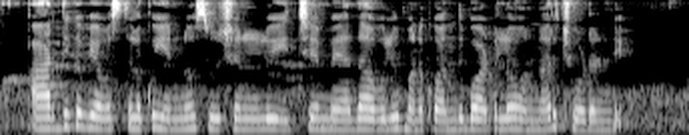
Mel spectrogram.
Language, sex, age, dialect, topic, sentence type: Telugu, female, 18-24, Utterandhra, banking, statement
